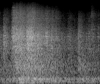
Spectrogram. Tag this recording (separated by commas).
Tools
